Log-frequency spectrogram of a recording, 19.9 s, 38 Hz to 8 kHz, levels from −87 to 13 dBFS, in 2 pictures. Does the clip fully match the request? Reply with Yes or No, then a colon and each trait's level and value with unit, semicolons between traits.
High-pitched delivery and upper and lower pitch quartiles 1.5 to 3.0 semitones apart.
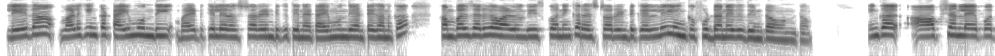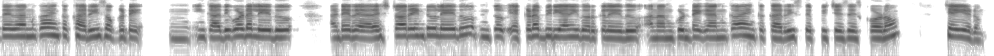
Yes: high, 240 Hz; narrow, 2.5 semitones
